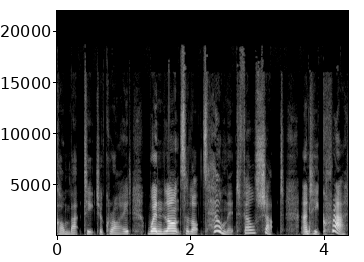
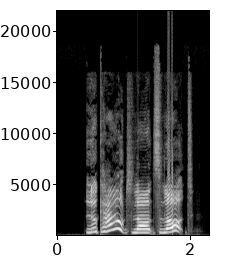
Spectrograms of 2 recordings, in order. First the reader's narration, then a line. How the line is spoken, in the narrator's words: his riding teacher cried, as Lancelot fell off his horse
